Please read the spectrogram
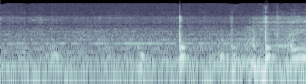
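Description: Car driving over a rough, wet unpaved road, heard from inside the cabin: a steady low rumble of engine and tyres, with a single knock just past halfway.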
